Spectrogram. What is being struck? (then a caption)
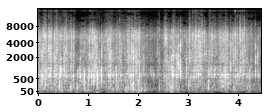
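Deflated mylar foil balloon. A deflated mylar foil balloon printed with colorful lettering is held and crinkled, with fingertips and nails scratching its thin foil surface. The result is a steady, bright crackling and crinkling texture made of many quick, dry clicks with almost no low end. The sound dips briefly in the middle before picking back up.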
